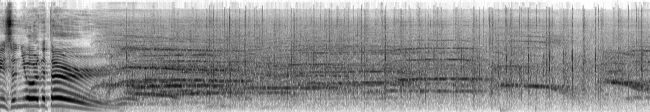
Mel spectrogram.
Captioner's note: applause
